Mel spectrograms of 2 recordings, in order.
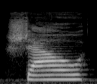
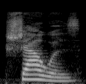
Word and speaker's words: shower: 在单词内部两个元音相遇会由前面一个元音的相似口型带出这个小小的 w 的发音 shower, shower, shower, shower. 和 flower, flower, flower, flower 这两个词后面加 s 都读浊辅音的 showers 和 flowers 清清浊浊的规律。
